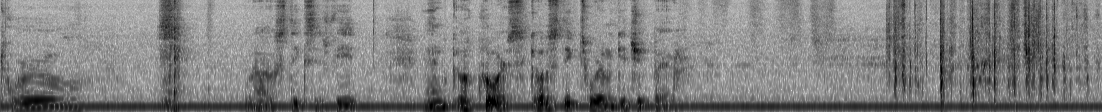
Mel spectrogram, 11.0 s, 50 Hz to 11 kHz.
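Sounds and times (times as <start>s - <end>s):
steady low hum: 0.0s - 11.0s
plastic packaging crinkling: 8.8s - 11.0s.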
